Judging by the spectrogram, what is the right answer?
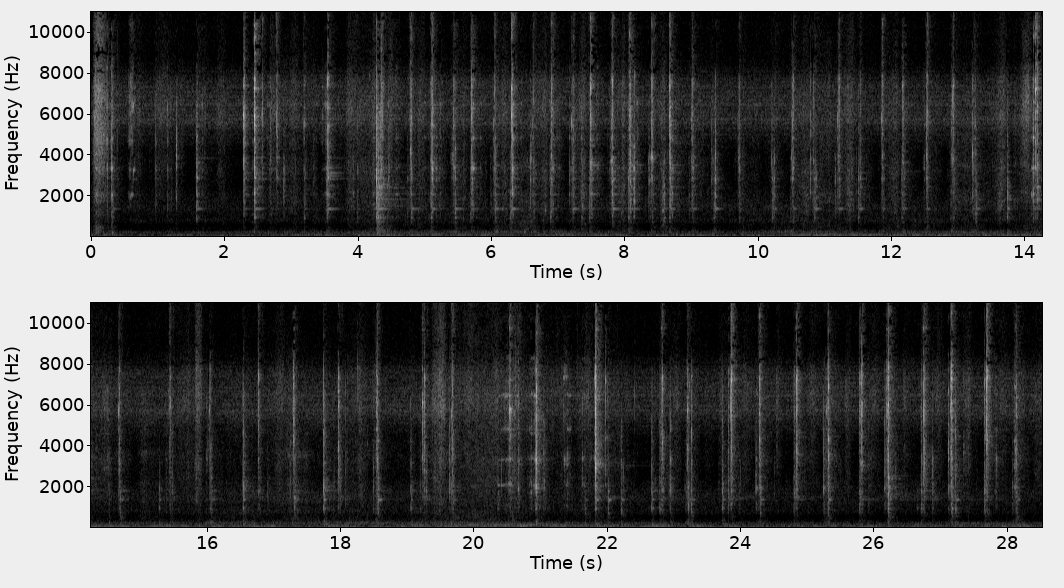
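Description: Rapid, irregular light metallic clicks and ticks from a shop press being worked by hand while a new bushing is pressed into a Stern adjustable control arm.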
